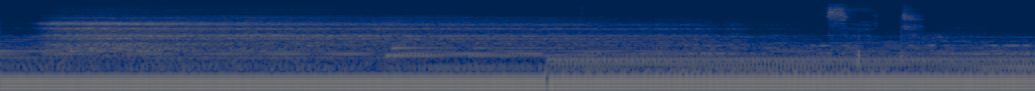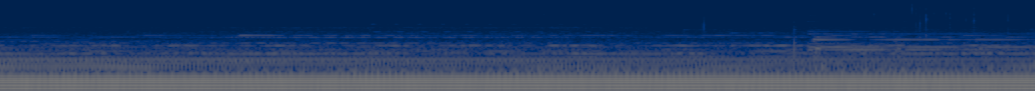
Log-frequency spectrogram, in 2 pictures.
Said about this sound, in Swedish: Vi börjar med att ta ett djupt andetag in genom näsan, och vi fyller upp bröstkorgen och magen med luft. Och släpper långsamt ut andetaget genom munnen.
